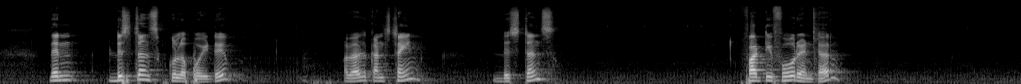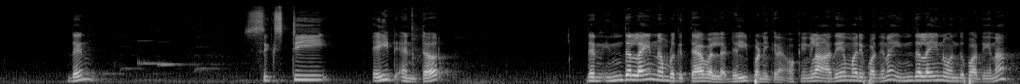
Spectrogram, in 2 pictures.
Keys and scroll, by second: 7.7 typing, 8.1 Return, 13.8-14.3 typing, 14.3 Return, 15.0 Escape, 15.4 Escape, 16.8 Delete.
